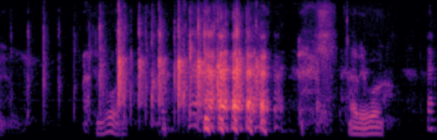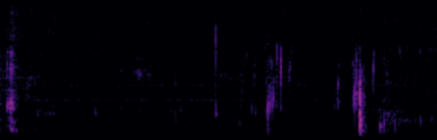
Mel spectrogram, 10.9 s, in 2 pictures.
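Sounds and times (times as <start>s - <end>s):
applause: 0.0s - 3.5s
speech: 1.2s - 5.7s
laughter: 2.0s - 3.6s.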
